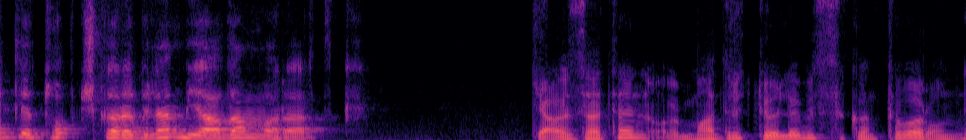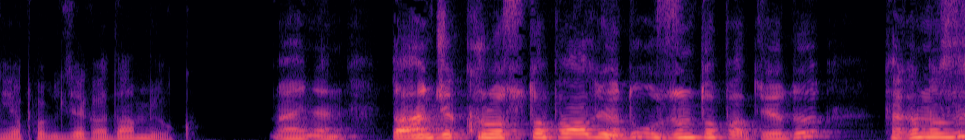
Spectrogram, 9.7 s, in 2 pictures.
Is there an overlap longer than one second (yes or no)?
no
